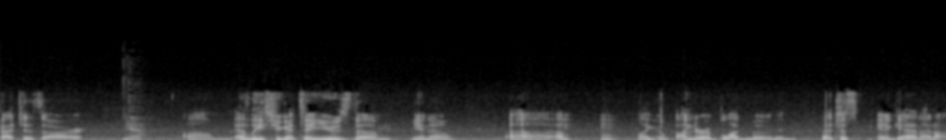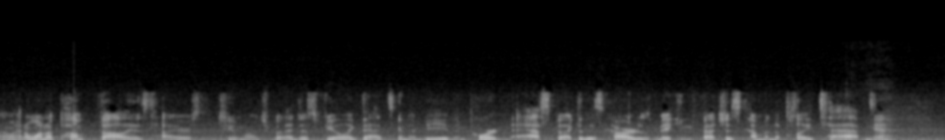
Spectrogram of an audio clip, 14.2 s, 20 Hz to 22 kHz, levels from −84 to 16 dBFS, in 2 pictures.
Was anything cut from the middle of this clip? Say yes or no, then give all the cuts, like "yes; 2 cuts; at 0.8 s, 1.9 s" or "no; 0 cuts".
no; 0 cuts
